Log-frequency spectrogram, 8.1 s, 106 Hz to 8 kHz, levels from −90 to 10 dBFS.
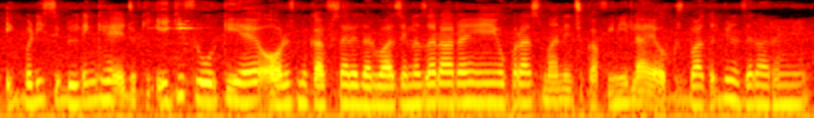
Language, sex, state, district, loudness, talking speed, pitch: Hindi, female, Bihar, Gopalganj, -17 LUFS, 270 wpm, 180 Hz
